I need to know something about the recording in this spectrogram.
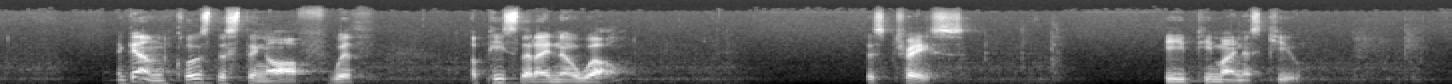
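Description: A man lectures calmly in a room with a slight echo.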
